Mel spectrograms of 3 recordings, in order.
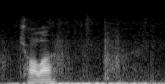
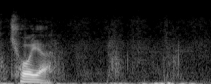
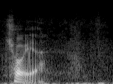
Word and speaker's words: cholla: So I called it Cholla Cactus Gardens. Such a white guy pronunciation. I apologise. The correct pronunciation, so far as I understand it now, in my new learned state, is Choya. So not Cholla, Choya.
